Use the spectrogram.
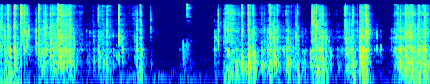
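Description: A small, clear, thin plastic bag partly full of loose LEGO plastic bricks is held in both hands while fingertips crinkle and rub it. Dense, bright crinkling rustles come in bursts, with a near-silent pause around the middle, and the bricks inside may shift.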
